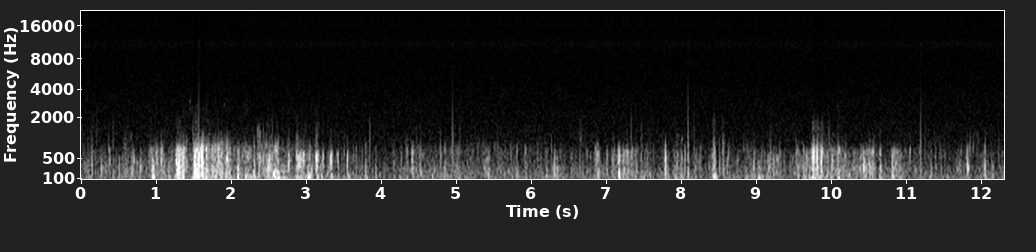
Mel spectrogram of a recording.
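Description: Continuous irregular gurgles and low rumbles with louder bursts; ordinary stomach growling, a normal digestive sound.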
